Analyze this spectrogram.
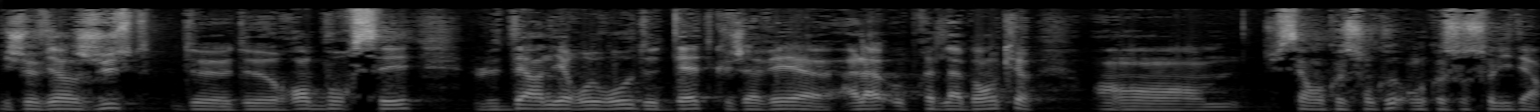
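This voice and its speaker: At a moderate pace, this somewhat breathy voice carries on. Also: man, medium pitch for a man. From France, Marne countryside (Champagne-Ardenne). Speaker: serial entrepreneur. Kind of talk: casual interview. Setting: Villa Maria in Bordeaux. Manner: animated, slangy with many hesitations.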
